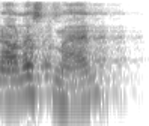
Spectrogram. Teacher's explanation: honest has a silent H, so it begins with the vowel sound.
